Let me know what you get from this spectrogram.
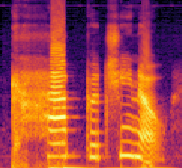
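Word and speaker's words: cappuccino: what about this one capucino that CA makes the C Sound again ooh but wait what else do we have here we also have a CH sound in the middle that's because when C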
